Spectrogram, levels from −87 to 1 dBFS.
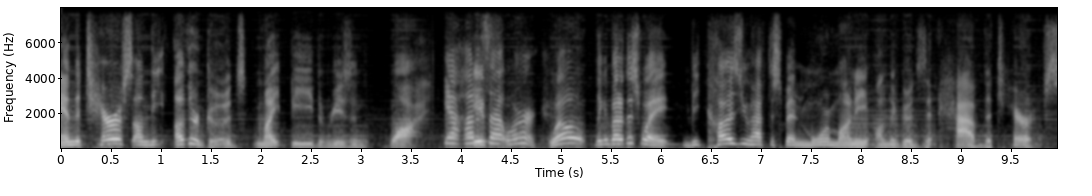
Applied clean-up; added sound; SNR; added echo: neural separator model SepFormer DNS4.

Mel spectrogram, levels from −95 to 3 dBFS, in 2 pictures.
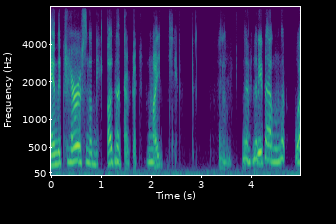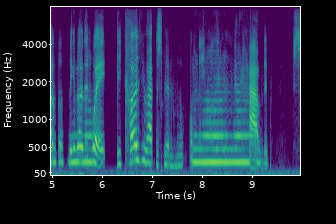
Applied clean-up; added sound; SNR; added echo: neural diffusion model UNIVERSE++.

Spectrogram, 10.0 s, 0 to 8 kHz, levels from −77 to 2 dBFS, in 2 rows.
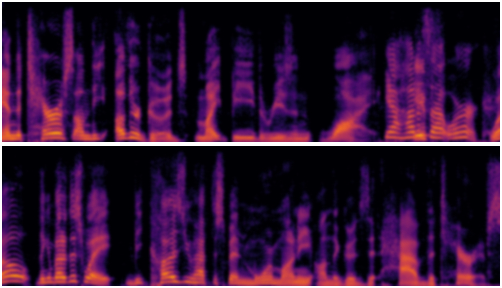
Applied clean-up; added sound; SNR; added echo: neural mask model Resemble Enhance denoiser.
